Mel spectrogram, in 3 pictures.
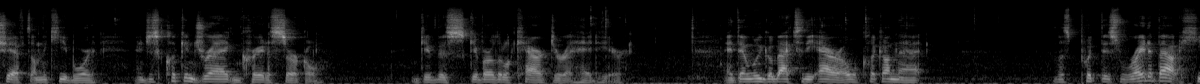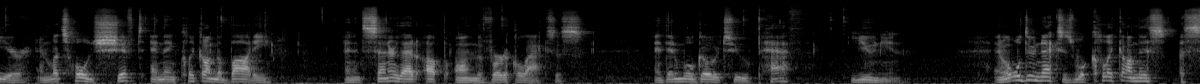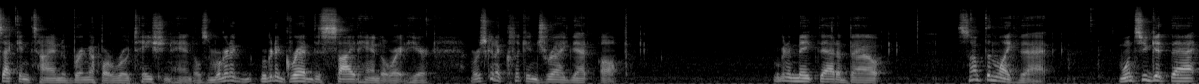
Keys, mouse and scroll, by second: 1.3-6.2 ctrl+shift+drag, 8.6 click, 9.9-12.4 drag, 14.2 shift+click, 17.0 click, 19.6 click, 20.5 click, 24.2 click, 28.4-35.3 drag.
